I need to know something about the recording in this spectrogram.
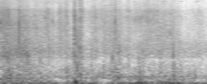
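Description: Rustling and a few light ticks and taps from someone moving about inside a tent.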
